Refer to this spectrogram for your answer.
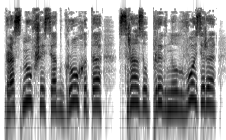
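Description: A woman's voice: on the high side, normal speed, no echo, studio quality. Woman reading a children's story. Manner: expressive storytelling. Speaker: narrator. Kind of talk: children's audiobook narration.

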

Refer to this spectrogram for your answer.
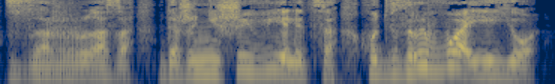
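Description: A woman voicing a stubborn teenage boy who talks brusquely and grumbles loudly in an audiobook. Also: lowish voice, lively intonation, normal speed, no room sound, clean studio sound, close to an everyday voice. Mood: angry. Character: determined teenage boy, gruff and stubborn rescuer.

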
